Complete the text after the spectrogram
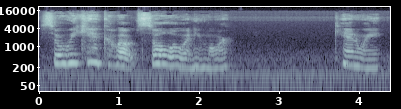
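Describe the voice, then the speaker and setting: An actress plays an anxious, careful woman scientist in a horror radio play. Her voice sits fairly high and she speaks earnestly, with caution. Faint noise runs behind her. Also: slow, warm tone. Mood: worried. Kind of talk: amateur horror radio drama acting.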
